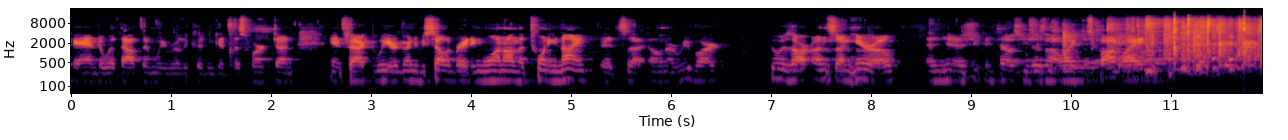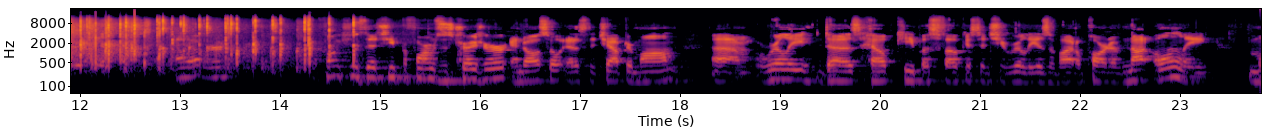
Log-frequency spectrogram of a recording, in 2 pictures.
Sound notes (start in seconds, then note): 10.3 everyone applauds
